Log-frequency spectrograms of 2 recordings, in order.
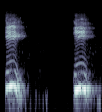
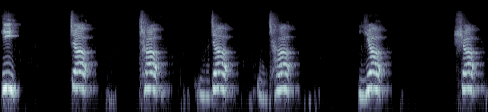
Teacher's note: ये सब तालु से बोले जा रहे हैं।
